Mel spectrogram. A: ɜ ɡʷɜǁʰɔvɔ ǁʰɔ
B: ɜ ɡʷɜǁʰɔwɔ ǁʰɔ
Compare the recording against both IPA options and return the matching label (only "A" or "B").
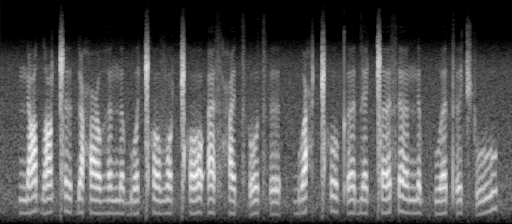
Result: A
